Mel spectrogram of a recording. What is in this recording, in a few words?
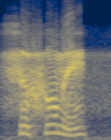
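"Sukhumi", English; Ka-50; Callsign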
